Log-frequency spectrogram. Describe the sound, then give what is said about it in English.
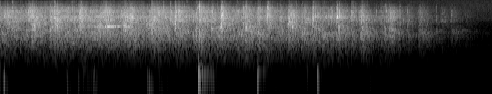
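Congregation applause given as a clap offering during a church service, a sustained wash of clapping with a few low thumps, gradually thinning before fading out at the end. “If you're gonna give a clap offering to the Lord, I want everybody to like blow it up right now.”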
